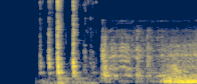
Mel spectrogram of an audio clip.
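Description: A DeLorean engine starting: a few sharp starter pulses crank in quick succession, then the engine catches into a loud, steady roar that swells toward the end.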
